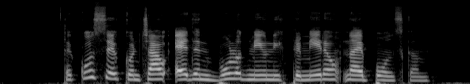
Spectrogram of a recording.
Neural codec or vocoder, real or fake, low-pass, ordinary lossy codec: vocoder, 44.1 kHz, 128 mel bands, Pupu-Vocoder; fake; 19.8 kHz; Opus, 32 kbps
